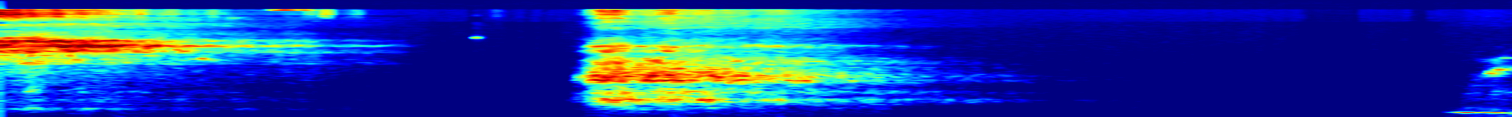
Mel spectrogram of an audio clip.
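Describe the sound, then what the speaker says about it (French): During a group coaching session, a long breathy inhale rises for about two seconds, then after a short pause a deep exhale follows that gradually fades into silence, close and clear with no talk. "Et vous allez prendre une grande respiration."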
